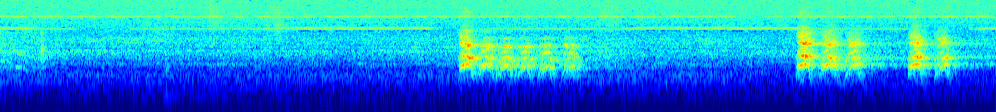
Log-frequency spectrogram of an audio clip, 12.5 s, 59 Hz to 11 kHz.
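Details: Rex, a dog out running around in the night on Oct 7, 2018, barks in rapid bouts of four to six sharp yaps, then pauses, then fires two shorter bursts; a thin steady whine persists throughout.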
